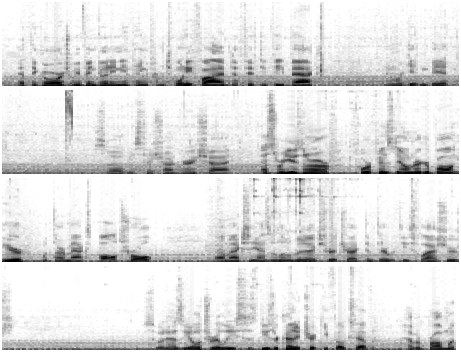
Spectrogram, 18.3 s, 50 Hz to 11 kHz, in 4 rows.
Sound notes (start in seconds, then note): 6.5 boat engine idling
